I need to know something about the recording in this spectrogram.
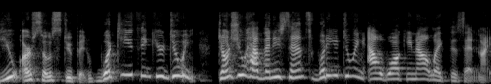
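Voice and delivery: harsh, cutting, berating voice, high and swooping. Speaker voices the negative voice in your head; mock harsh inner critic. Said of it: "this harsh critic voice that's like".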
